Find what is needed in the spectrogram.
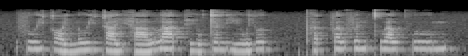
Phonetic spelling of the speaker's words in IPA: f uː˧ j k ɔː˨˩ j n̪ uː˨˧ j k aː˨˧ j h aː˨˥ w l aː˥ t̚ h iː˨˩ w t̪ ɵ˥ n j iː˨˧ w j ʊ˥ k̚ | pʰ ɐ˧ k̚ f ɐ˥ w f ɵ˥ n kʷʰ aː˥ w pʰ uː˥ m

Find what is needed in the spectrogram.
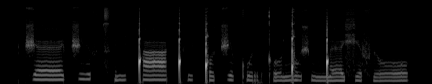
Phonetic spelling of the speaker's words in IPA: t͡ʃ ɛː t͡ʃ iː θ t͡sʼ i ǃ aː ǃʰ i ǃ o t͡ʃ e kʷʼ ɪ r kʼ ʊ ŋ͡ǃ u ʃ ŋ͡ǃ ɛ xʲ ɛ f ɾʲ o

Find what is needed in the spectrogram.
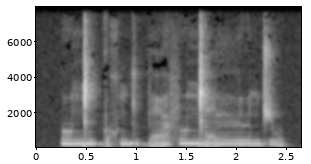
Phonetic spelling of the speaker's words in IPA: o ŋ͡ǁ i ɡ ṵ χ ŋ ɡ i b ɛ̰ ɐ̯ f o ŋ͡ǁ ɛ̰ lː ɯ n d͡ʒ u

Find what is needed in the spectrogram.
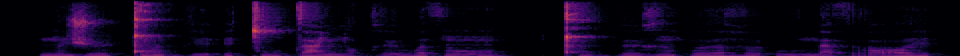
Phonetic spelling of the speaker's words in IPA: n ə̃ ʒ ø ǃ õ ɪ̯ bʱ ɪ ʔ ɪ ǀ u d a ɲ ɔ ɡʱ ø β ə θ õ | ǃʰ u bʱ ø ɣ ə̃ p ɵ ə̯ ɦ ɵ ʔ u n a θ r ɔ ɪ̯

